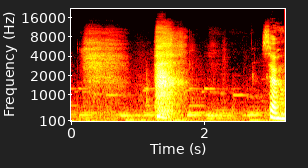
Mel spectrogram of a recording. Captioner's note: Marie chuckles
